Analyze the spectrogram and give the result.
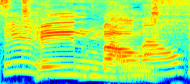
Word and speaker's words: Teignmouth: The band could be asked to rule over Teignmouth. I don't know if I'm pronouncing that right. – Teignmouth? – It's Teignmouth.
